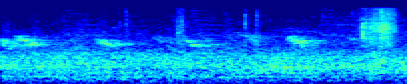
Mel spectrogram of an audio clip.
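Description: Small birds chirping in the background: short, high chirps repeated every half second or so over a faint, steady outdoor hiss.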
